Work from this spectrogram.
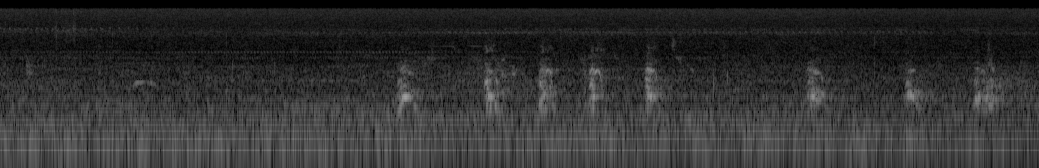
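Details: Dog barking outdoors at a distance: after four quiet seconds, single sharp barks come about once a second, eight in all, over low rumbling background noise and a faint steady high hum.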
